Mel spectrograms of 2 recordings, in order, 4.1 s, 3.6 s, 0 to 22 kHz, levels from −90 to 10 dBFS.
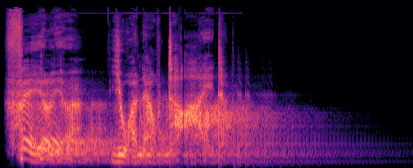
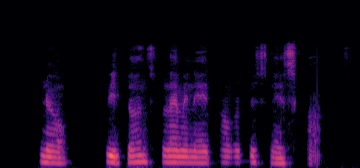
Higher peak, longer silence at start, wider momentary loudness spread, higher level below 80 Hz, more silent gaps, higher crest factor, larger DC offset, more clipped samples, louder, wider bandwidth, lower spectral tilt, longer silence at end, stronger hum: first, 0 dBFS vs -16 dBFS; second, 0.05 s vs 0.4 s; second, 10 LU vs 14 LU; about the same, -72 dBFS vs -72 dBFS; second, none vs 0.77-1.05 s; about the same, 16 dB vs 20 dB; neither; neither; first, -13 LUFS vs -35 LUFS; first, 18 kHz vs 7.8 kHz; second, -3 dB/octave vs -7.5 dB/octave; first, 1.4 s vs 0.45 s; neither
